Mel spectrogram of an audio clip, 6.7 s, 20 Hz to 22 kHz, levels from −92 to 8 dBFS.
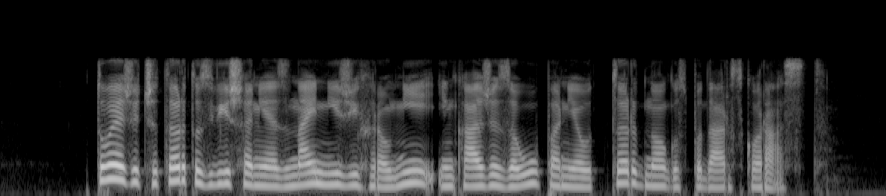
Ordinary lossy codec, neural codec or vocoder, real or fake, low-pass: none; none; real; 7.2 kHz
